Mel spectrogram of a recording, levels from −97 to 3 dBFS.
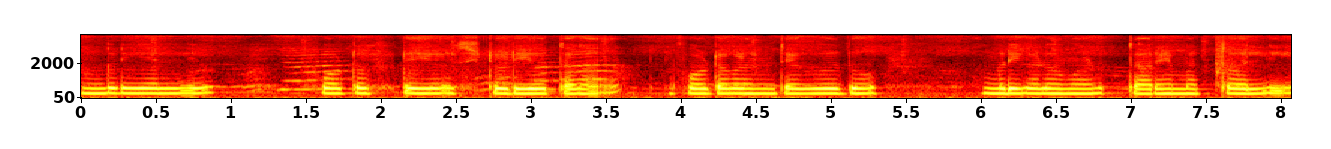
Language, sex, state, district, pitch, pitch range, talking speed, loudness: Kannada, female, Karnataka, Raichur, 230 Hz, 225-235 Hz, 80 wpm, -15 LUFS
